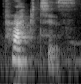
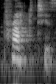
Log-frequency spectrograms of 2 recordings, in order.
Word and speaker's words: practice: Thế còn unite và riêng cái này thì đọc là âm đầu tiên. Đấy, chúng ta đọc là practice. Đó, practice âm đầu tiên.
